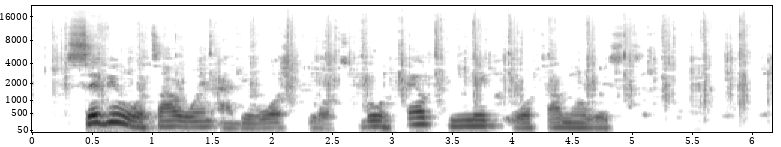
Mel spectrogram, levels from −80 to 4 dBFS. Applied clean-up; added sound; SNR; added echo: classical method Wiener filter.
